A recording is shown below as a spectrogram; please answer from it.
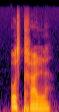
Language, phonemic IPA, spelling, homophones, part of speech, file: French, /os.tʁal/, austral, australe / australes, adjective, Fr-austral.ogg
- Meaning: austral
